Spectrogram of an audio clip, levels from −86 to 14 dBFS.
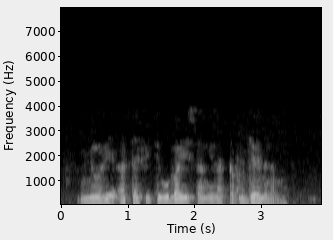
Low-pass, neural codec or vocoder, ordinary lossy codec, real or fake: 7.2 kHz; none; AAC, 16 kbps; real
